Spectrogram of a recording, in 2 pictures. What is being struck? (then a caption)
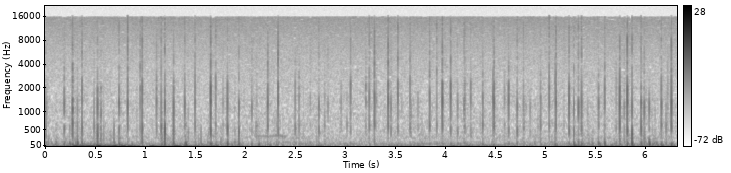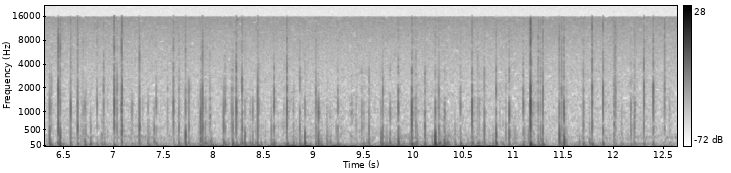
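Plastic eye mask filled with gel beads. Long nails tap and scratch a clear plastic eye mask filled with blue gel beads, making a fast, uneven stream of soft clicks and rustling scrapes. The sound sits low and dull over a steady low hum, with short taps that die away instantly. It swells near the start and again toward the end.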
